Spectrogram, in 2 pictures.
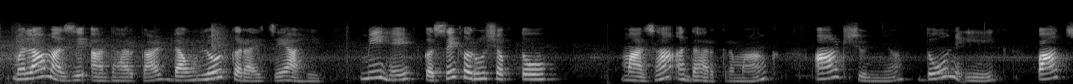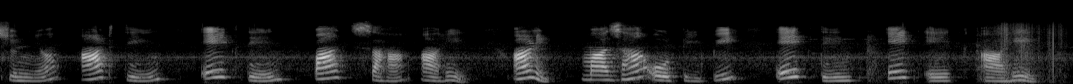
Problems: none marked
